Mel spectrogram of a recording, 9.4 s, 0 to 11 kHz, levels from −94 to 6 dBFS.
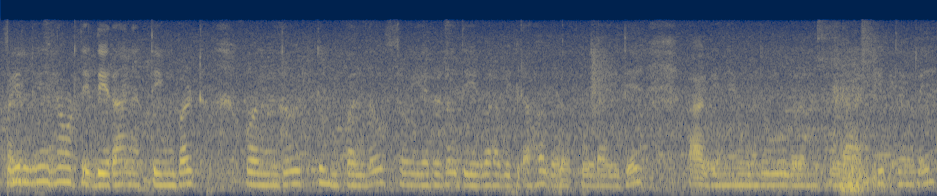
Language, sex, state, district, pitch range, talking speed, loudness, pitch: Kannada, female, Karnataka, Mysore, 185-215 Hz, 190 wpm, -18 LUFS, 195 Hz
